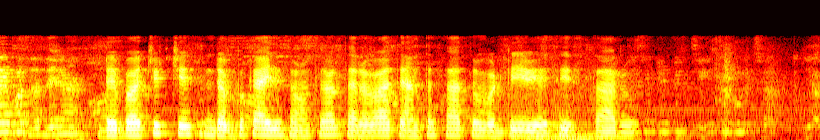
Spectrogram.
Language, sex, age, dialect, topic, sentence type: Telugu, female, 18-24, Utterandhra, banking, question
